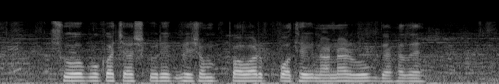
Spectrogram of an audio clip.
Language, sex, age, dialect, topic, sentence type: Bengali, male, 25-30, Standard Colloquial, agriculture, statement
